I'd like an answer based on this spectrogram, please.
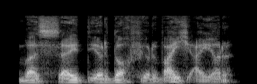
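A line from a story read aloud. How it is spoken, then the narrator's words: Contemptuous growl. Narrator (German): knurrt Bogdan verächtlich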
